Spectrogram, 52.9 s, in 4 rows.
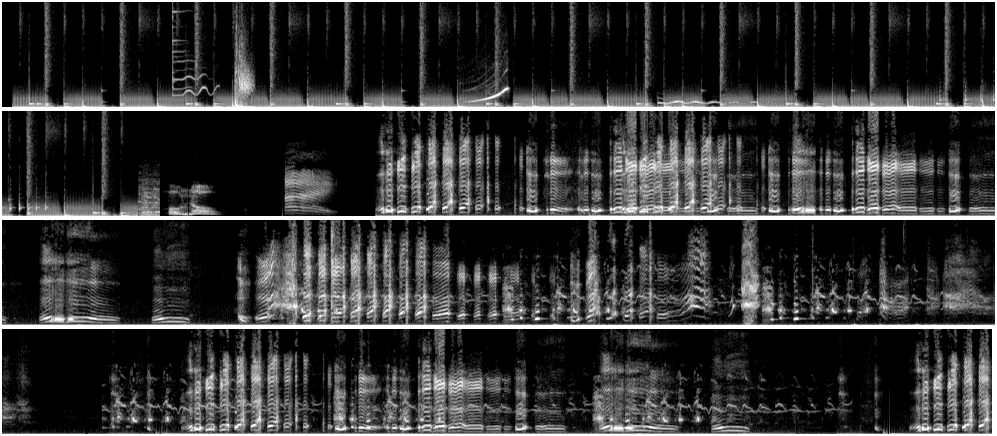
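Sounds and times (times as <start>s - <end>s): steady low hum: 0.2s - 13.2s, 18.2s - 52.9s
laughter in choppy bursts: 8.8s - 10.1s, 18.3s - 26.1s, 29.6s - 40.2s, 41.0s - 52.9s.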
